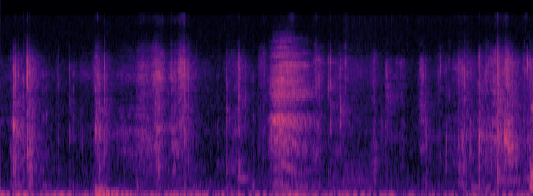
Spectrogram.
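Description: Crinkling and rustling of packaging as a small white cardboard box is handled and opened and a wrapped product is pulled out, with a soft bump about a second in.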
